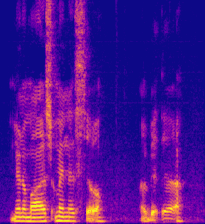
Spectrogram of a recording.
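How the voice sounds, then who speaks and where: A man talks at a moderate pace. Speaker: video blogger. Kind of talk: personal video update. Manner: casual, many fillers.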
